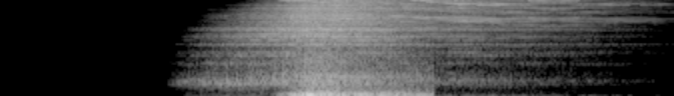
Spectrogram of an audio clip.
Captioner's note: sparkle chimes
